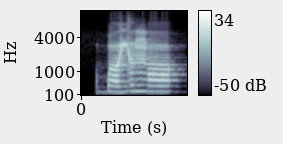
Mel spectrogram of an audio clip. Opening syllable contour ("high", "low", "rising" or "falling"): low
